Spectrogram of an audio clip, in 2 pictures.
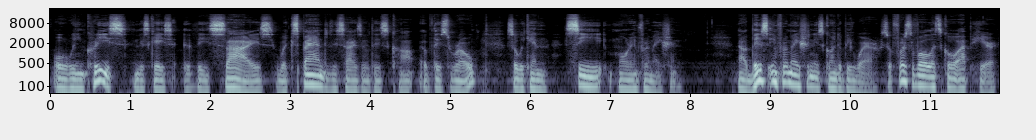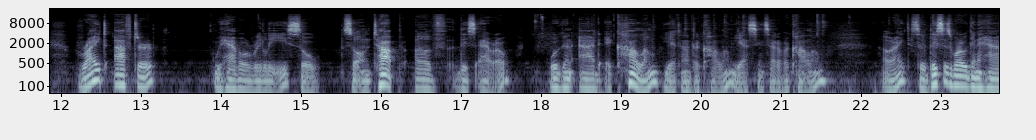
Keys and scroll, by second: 21.7 Return.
